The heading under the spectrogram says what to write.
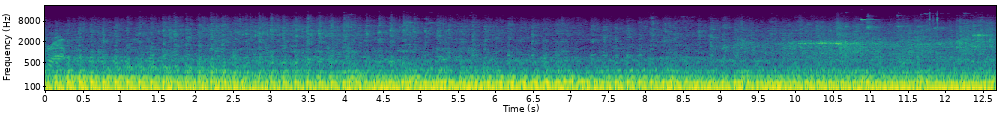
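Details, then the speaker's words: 1966 Chevelle V8 with open headers, just back on the road: loud, lumpy idle with an uneven stumbling beat; one cylinder missing, a wire off at the header suspected, not confirmed. "Oh, it's for sure missing. Must have a wire on the header, >> I think."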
